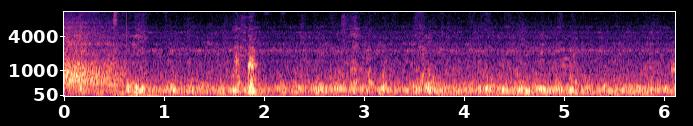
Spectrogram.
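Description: Passenger train wheels running on the rails, heard from the rear of the train as it leaves a tunnel: the loud rushing noise of the tunnel falls away at the start, leaving a steady rumble with sharp clacks as the wheels cross the points, the loudest about two seconds in.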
